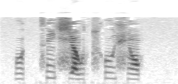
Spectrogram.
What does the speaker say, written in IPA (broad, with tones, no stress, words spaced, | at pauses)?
u˨t̚sĩ˥˧ ɕa˨˩wt͡sʰu˧ ɕɔ̃˨p̚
